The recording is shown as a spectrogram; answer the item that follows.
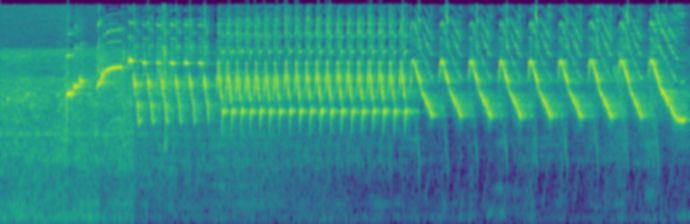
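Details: Energetic canary singing to train young or silent canaries: a rising whistle leads into a fast buzzy trill, followed by a string of high downslurred whistles repeated about three times per second.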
